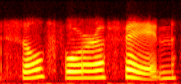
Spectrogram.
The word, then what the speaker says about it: sulforaphane: And this compound, sulforaphane, four syllables, good to bring it up at a boring party to ask people what they yes.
